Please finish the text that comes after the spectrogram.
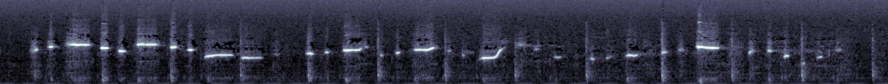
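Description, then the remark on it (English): Marching band members whistling a lively, bouncy tune in hot sunlight, short quick notes, fairly loud, punctuated by sharp percussive clicks throughout, with no talking. “And they're out there in that hot sunlight whistling, you know.”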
